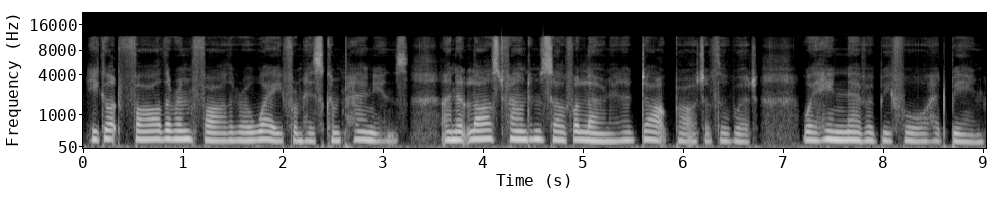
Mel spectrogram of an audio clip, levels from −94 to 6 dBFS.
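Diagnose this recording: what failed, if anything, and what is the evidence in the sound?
Faint ticks come roughly every 0.4 s from 0.44 to 8.77 s. Those are clock slip clicks, likely from unsynced converter clocks around 50 ppm apart, each slipping one sample.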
